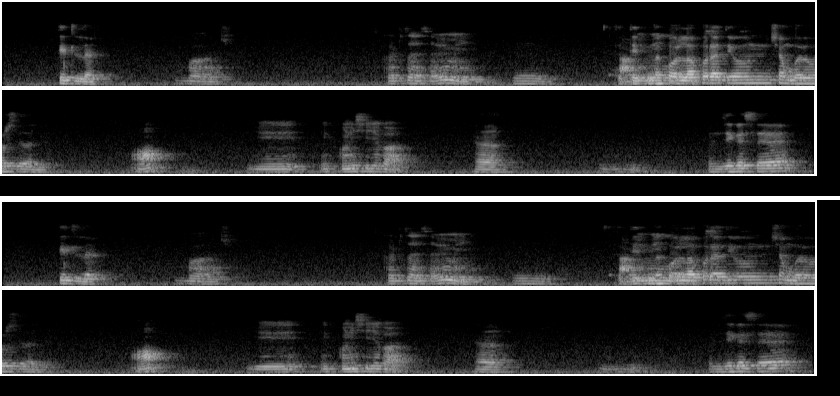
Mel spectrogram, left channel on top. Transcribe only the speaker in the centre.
बर. तिकडच हायसा होय मेन.
आम्ही
मेन
इथलंच
आ? जे एकोणीशेच्या काळात.
हम् हम्म.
